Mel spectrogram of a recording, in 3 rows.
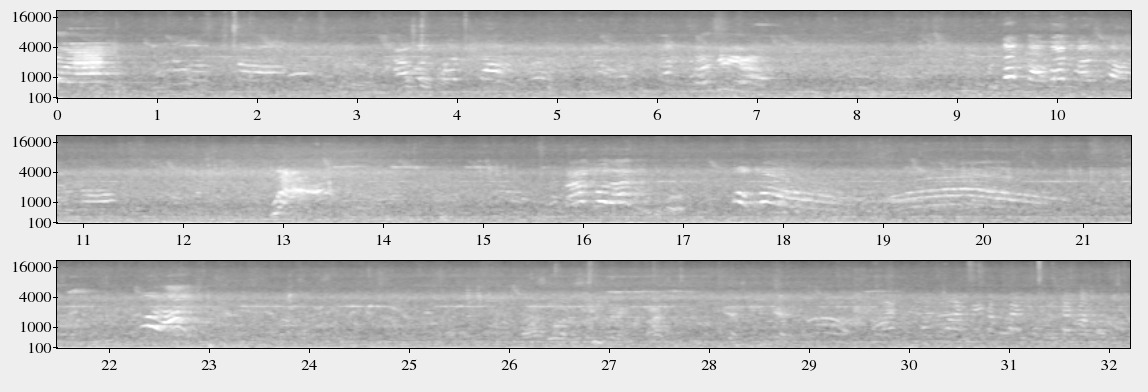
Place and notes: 大龍峒保安宮, Datong Dist., Taipei City - in the temple
Walking in the temple, Traffic sound, sound of birds, The plane flew through
9 April 2017, 17:16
